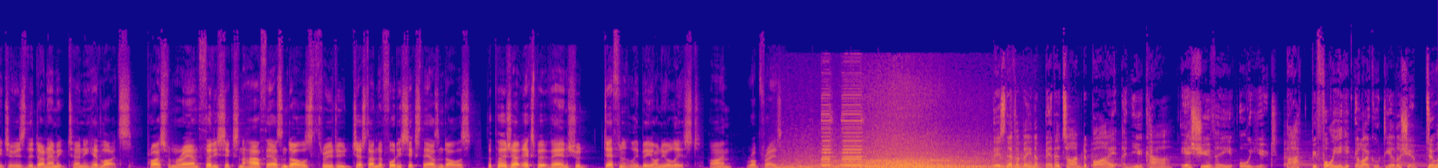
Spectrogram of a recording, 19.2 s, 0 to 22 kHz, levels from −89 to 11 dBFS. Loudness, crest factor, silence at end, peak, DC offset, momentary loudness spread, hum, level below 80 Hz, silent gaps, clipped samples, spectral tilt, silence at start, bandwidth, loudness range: -20 LUFS; 20 dB; 0 s; 0 dBFS; under 0.1%; 10 LU; none; -34 dBFS; none; under 0.1%; -4.5 dB/octave; 0 s; 18 kHz; 6 LU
